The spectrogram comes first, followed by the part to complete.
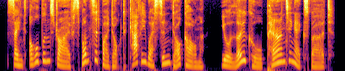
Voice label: drive sponsor dry vo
